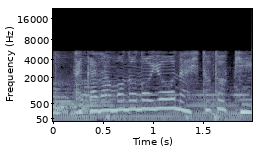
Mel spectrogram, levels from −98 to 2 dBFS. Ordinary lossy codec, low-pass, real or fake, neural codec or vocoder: none; 5.4 kHz; real; none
